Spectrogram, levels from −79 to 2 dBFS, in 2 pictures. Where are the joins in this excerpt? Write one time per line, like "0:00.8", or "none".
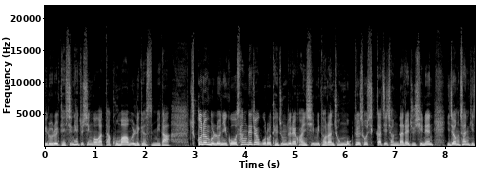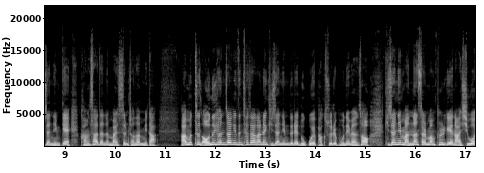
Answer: none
